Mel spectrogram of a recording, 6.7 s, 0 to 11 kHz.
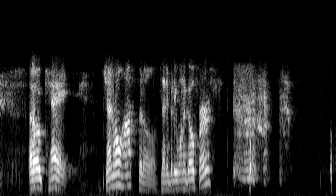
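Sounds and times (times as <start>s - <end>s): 
speech: 0.6s - 1.4s, 2.1s - 4.4s
man coughing: 4.6s - 6.0s.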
